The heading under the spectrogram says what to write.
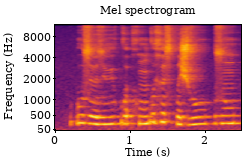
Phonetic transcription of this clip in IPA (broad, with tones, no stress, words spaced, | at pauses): ʔu˧zø˨zyː˨˦ ɡʷœ˧ʔ xũ˨˦ɡʷɛ˦x ø˧spɛ˨ʃzuː˧ | zũ˧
